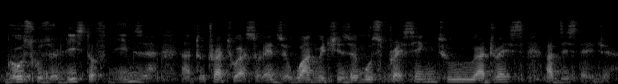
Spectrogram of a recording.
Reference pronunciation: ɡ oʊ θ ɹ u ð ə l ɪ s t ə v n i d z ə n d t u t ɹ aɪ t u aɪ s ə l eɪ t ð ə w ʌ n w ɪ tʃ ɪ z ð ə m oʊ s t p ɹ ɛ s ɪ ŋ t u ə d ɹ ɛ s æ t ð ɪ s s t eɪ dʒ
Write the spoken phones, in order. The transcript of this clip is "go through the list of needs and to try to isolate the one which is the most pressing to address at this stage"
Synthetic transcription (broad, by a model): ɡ oʊ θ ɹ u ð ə l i s t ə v n i d z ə n t u t ɹ aɪ t u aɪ s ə l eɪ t ð ə w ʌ n w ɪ tʃ ɪ z ð ə m oʊ s t p ɹ ɛ s ɪ ŋ t u ə d ɹ ɛ s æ t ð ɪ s s t eɪ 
